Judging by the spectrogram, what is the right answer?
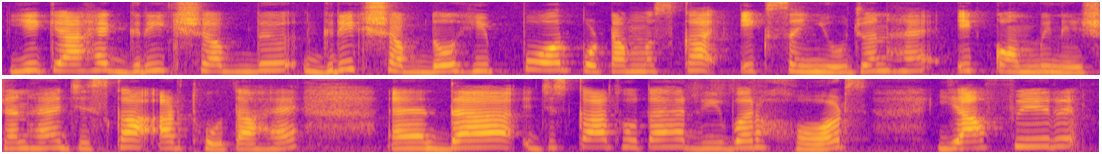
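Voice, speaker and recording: A woman teaching English literature for exams, explaining each question in Hindi and reading the English slowly, repeating key words as she writes on a board. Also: sits high. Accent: Indian English. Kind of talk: exam-prep lesson.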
